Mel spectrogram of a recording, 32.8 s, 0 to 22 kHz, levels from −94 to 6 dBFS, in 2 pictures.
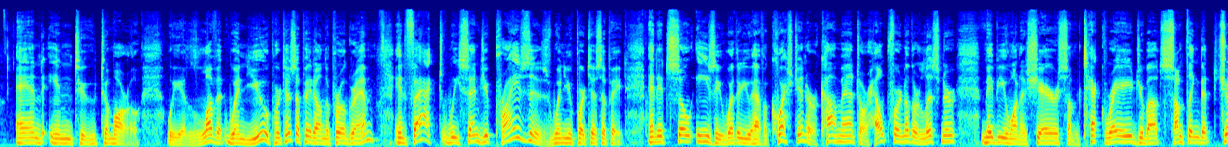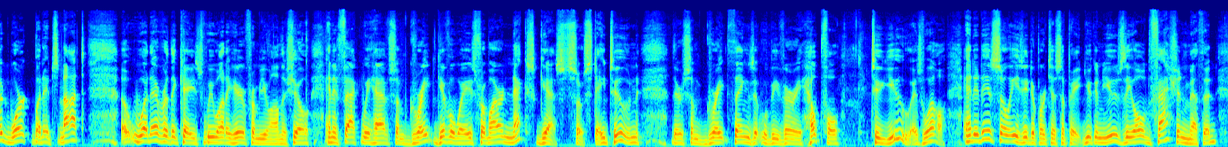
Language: English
